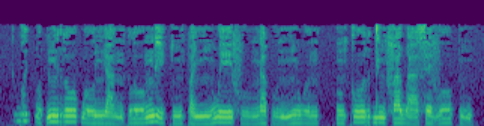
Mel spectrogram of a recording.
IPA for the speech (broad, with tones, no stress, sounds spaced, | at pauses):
ɡʷ i˦ k͡p ʊ˨ ɓ ĩ˦ r oː˦ ɓ oː˨ ɲ a˨ n | l oː˨˦ ŋ ɣ e˨ k ĩ˨˦ p a˨ ɲ ĩ˨˦ w eː˦ f uː˨ ŋ a˦ p uː˨ n ɲ ĩ˦ w ʊ˦ n | ũ˨ k oː˦ r d ĩ˦˨ f a˦ w aː˨ s ɛ˦˨ v oː˦ p ĩ˨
